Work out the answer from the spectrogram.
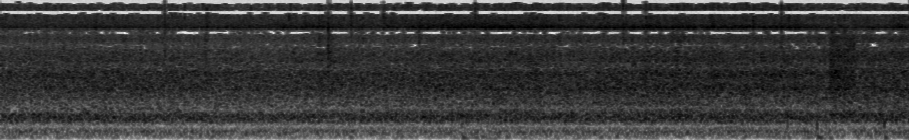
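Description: Steady rain falling in an even, unbroken hiss, with no breaks or single impacts standing out.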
